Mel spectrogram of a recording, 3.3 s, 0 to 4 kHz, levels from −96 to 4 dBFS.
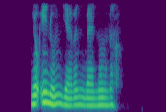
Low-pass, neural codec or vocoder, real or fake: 3.6 kHz; none; real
